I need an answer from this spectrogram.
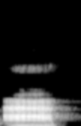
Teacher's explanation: cho nó hạ cái tần số xuống, độ cao xuống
